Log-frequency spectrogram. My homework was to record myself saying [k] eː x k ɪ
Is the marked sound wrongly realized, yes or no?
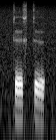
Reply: no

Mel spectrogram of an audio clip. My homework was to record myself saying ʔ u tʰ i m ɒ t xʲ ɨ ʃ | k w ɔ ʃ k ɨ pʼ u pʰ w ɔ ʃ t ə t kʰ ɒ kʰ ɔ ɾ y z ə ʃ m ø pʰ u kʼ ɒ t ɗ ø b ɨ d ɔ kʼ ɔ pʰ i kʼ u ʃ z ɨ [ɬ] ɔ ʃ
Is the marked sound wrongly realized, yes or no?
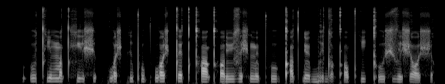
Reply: yes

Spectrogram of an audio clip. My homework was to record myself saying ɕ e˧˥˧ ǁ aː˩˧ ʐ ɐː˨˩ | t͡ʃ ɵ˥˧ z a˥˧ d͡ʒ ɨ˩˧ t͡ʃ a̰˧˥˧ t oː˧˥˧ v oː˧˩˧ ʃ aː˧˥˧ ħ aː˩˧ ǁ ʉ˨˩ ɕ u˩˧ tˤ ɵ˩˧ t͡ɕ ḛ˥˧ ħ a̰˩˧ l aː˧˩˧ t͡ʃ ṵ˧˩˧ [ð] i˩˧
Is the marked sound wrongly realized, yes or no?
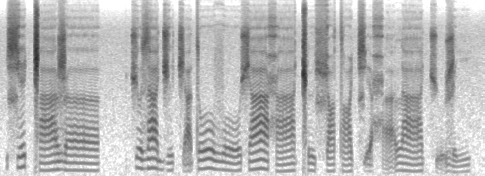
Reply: yes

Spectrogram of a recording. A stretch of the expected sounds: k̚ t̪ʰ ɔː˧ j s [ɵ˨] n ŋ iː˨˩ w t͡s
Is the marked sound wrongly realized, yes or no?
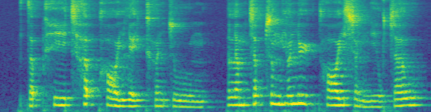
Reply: yes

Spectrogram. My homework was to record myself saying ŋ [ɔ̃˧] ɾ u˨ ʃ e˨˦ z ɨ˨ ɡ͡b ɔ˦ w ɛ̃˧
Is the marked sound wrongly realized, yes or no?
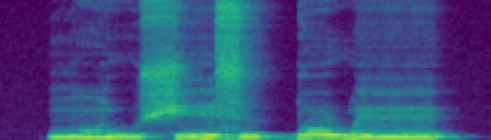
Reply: yes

